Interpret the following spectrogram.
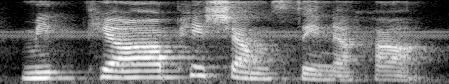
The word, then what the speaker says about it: മിഥ്യാഭിശംസിനഃ: അതുപോലെ മിഥ്യാഭിശംസിനഃ, അവിടെ വിസർഗം ശ്രദ്ധിക്കുക.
